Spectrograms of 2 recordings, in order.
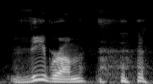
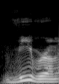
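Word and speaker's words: Vibram: I mean, look at the look at the vebram outsole. Not like I I think I learned how to pronounce that. Vibbram outsole.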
